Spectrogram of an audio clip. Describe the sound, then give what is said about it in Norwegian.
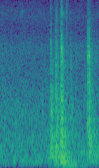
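A door is unlatched and pushed open at Ruthwell: a short scraping clatter followed by a second sharp clunk, with no bell tone audible and no voices. “Her er døra. Vi går bort og ringer på her, vi.”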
